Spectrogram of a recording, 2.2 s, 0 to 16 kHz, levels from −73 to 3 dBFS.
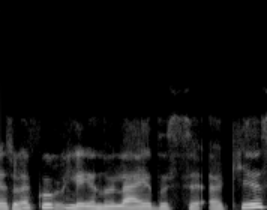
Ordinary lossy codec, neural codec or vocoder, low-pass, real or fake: Opus, 24 kbps; codec, 16 kHz, 2 kbps, FreqCodec, larger model; 7.2 kHz; fake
